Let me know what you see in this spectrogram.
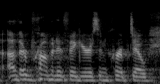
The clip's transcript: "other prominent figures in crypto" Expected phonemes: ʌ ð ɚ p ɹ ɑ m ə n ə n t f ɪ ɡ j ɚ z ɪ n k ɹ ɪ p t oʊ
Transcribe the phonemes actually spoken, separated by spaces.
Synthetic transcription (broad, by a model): ʌ ð ɚ p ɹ ɑ m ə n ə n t f ɪ ɡ j ɚ z ɪ n k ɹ ɪ p t oʊ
